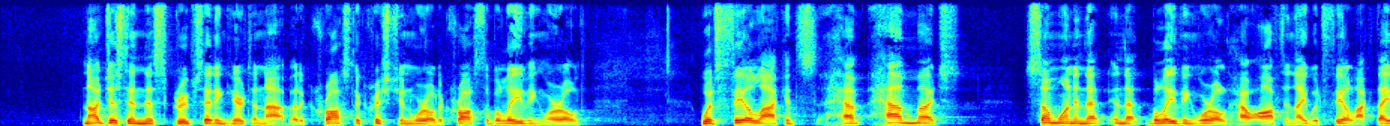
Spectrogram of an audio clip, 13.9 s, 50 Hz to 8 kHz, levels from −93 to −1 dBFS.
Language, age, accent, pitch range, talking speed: English, 50-69, American, 100-120 Hz, 160 wpm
